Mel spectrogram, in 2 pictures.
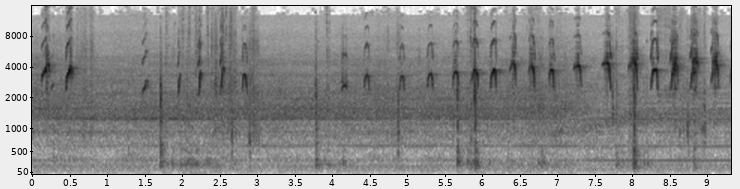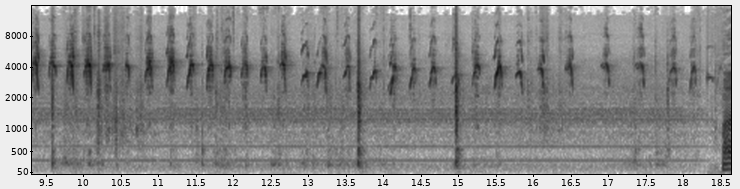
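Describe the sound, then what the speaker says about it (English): Chicken chicks hatching in an incubator under a clear plastic dome, giving a dense run of high, rapid peeping chirps that grow busier over time, close and fairly quiet, with a few sharp knocks and no talk. "I actually have some chicken eggs hatching right now"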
